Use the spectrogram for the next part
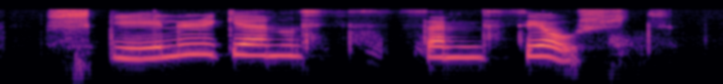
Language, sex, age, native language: Icelandic, female, 9, Icelandic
